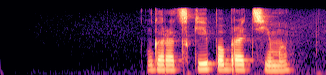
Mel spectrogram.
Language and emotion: Russian, neutral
